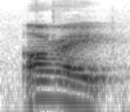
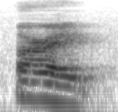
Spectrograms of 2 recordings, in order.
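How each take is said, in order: Both takes have the same delivery.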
